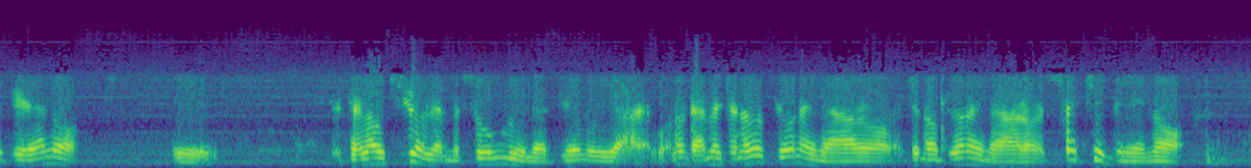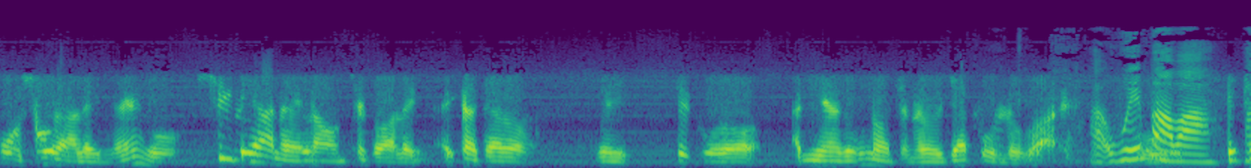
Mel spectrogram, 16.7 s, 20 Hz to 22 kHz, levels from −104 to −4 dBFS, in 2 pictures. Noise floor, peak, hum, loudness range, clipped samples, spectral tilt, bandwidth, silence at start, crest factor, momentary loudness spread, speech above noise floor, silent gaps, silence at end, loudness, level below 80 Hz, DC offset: -53 dBFS; -4 dBFS; none; 3 LU; under 0.1%; -6.5 dB/octave; 11 kHz; 0 s; 20 dB; 9 LU; 30 dB; none; 0 s; -24 LUFS; -76 dBFS; under 0.1%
